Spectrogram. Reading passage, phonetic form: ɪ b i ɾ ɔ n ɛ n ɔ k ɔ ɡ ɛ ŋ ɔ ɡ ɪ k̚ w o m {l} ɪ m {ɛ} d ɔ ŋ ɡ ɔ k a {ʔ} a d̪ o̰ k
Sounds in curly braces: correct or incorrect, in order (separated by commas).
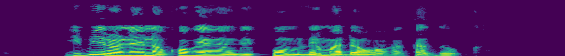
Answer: correct, incorrect, incorrect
